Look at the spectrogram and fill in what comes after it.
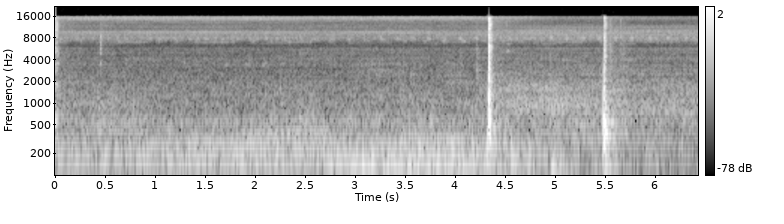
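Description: Low rumble of a car engine running outside the parked van, swelling in the middle, with two sharp clicks about four and five and a half seconds in.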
